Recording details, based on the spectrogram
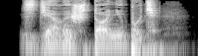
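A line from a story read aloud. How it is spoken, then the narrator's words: Desperate whisper in ear. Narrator (Russian): отчаянно прошептал он на ухо Жанне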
